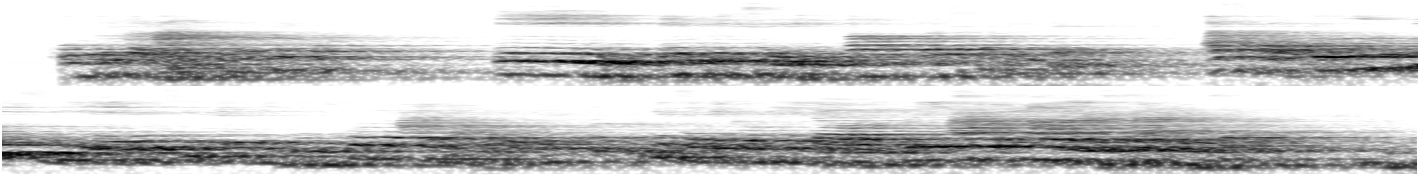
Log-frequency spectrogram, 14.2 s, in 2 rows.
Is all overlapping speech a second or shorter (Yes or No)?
No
